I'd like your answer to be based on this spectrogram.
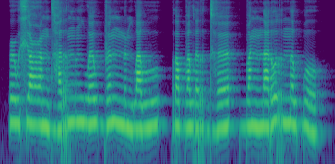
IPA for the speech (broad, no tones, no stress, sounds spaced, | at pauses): ə˞ w xʲ ɔ ʕ œ ŋ dʱ a r ŋ ʌ ŋ w œ w b œ ŋ n ə˞ ŋ w a w u | ɾ ɒ b a w ɾ ʌ r dʱ œ | b a ŋ n a ɾ o r n ʌ w ɓ o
